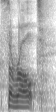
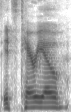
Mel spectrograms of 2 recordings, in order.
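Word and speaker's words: Therriault: It's not Thoralt, it's Terrio. I listened to the audiobook, I even looked up the Google pronunciation. It's English, man. Maybe it's not English, maybe it's French. I don't know. But what I'm getting at is it does not read like it's written.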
